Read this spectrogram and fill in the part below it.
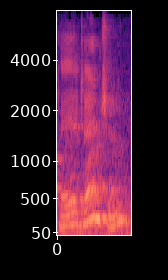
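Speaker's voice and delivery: usual speaking voice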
